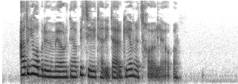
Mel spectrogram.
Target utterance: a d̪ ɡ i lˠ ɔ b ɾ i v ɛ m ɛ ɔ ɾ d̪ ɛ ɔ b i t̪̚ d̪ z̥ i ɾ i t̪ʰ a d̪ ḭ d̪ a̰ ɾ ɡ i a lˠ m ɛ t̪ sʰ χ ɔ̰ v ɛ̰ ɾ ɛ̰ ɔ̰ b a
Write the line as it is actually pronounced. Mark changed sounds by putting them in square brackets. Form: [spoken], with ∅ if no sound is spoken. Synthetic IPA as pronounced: a d̪ ɡ i lˠ ɔ b ɾ i v [i] m ɛ ɔ ɾ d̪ ɛ ɔ b i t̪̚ d̪ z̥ i ɾ i t̪ʰ a d̪ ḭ d̪ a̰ ɾ ɡ i a [∅] m ɛ t̪ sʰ χ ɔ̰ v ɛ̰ [l] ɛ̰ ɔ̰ b a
